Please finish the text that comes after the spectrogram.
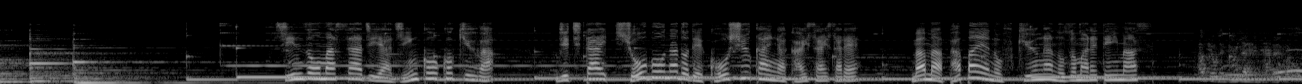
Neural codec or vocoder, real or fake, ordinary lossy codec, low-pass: none; real; none; 7.2 kHz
